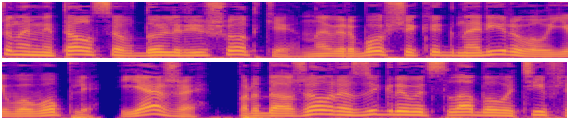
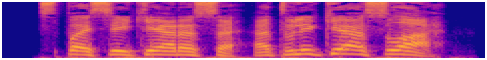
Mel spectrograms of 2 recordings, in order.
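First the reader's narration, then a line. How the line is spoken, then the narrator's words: Yelled at full voice. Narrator (Russian): заорал во все горло Саргатаносу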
